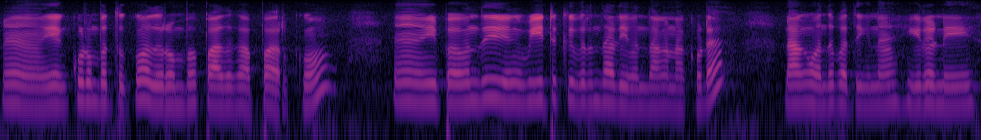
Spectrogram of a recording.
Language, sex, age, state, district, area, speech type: Tamil, female, 30-45, Tamil Nadu, Tiruchirappalli, rural, spontaneous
